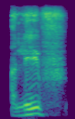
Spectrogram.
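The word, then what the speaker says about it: ألف: yes um an yeah alif g H yeah here it is alif there's no prolongation you have to limit it a l i f not a Lou E F that's only little bit correction the rest everything correct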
